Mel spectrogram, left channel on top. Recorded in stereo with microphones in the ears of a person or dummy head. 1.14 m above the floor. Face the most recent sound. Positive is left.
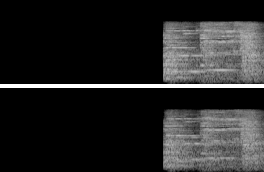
turn(degrees=30)  # may be behind; listen again after turning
